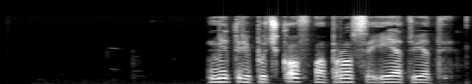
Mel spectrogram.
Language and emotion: Russian, neutral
